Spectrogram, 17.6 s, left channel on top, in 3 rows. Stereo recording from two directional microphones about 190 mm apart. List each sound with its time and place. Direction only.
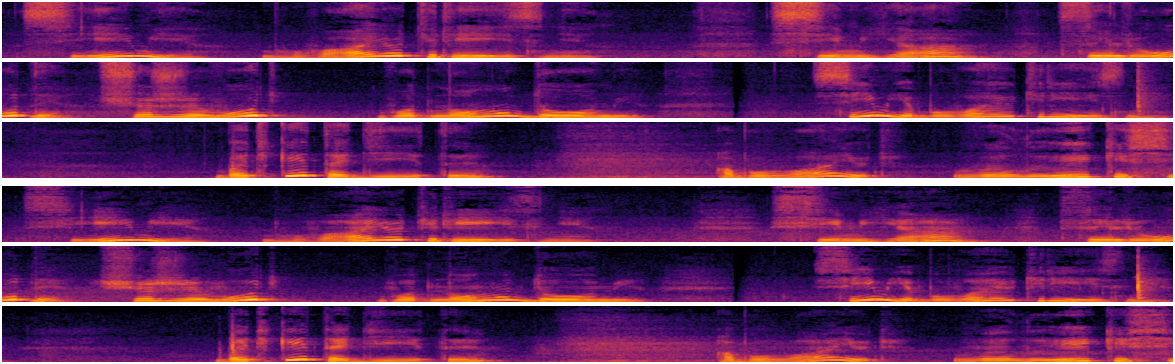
0.3 s speech: 30° left (ahead or behind)
4.0 s speech: 30° left (ahead or behind)
10.0 s speech: 35° left (ahead or behind)
12.8 s speech: 30° left (ahead or behind)
15.3 s speech: 35° left (ahead or behind)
